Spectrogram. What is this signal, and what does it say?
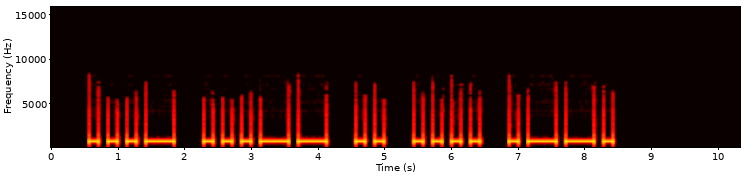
Morse code, heard as a keyed tone, about 8 wpm, 800 Hz. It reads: V3IHP
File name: CW / DET / 1 6 1500C S B 8wpm 5142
